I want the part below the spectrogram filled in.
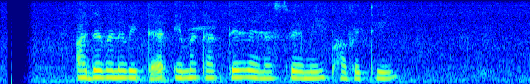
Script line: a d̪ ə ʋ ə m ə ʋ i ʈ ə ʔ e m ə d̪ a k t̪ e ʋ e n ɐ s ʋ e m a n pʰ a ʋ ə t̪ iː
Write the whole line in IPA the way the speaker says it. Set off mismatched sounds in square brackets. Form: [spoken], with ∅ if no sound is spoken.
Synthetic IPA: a d̪ ə ʋ ə [n] ə ʋ i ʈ ə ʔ e m ə [t̪] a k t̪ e ʋ e n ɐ s ʋ e m [i] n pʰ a ʋ ə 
